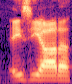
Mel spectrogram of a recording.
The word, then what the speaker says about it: Asiata: Asiata, thank you. That's it. All right. I'm sure that's it. know how I pulled that out. I do remember him though. Matt Asiata, yeah.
